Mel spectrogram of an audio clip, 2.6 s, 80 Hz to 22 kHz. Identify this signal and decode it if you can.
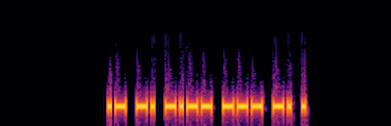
Morse code, heard as a keyed tone, about 49 wpm, 700 Hz. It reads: ANYONE
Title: Sets of 5 Words Encore - New Word Drill - 50wpm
